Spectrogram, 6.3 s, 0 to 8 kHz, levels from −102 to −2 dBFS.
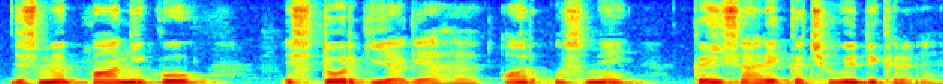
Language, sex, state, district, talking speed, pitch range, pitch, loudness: Hindi, male, Uttar Pradesh, Lalitpur, 145 wpm, 115-135 Hz, 130 Hz, -15 LUFS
